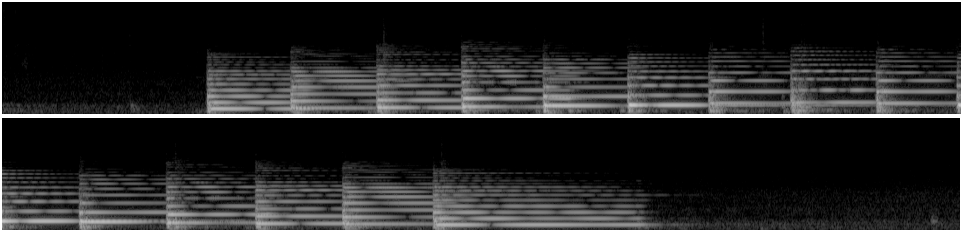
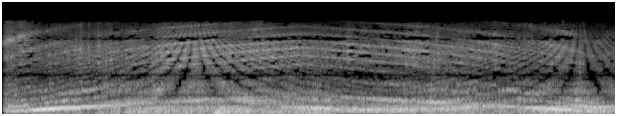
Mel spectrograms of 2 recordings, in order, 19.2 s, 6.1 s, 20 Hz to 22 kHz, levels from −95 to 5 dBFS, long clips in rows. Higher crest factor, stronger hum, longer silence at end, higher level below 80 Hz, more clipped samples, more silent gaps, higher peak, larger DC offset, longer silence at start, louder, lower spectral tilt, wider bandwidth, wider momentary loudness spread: first, 18 dB vs 12 dB; neither; first, 3.1 s vs 0 s; second, -66 dBFS vs -36 dBFS; neither; neither; second, -14 dBFS vs -8 dBFS; neither; first, 2.05 s vs 0 s; second, -33 LUFS vs -20 LUFS; first, -10 dB/octave vs -6.5 dB/octave; second, 4.2 kHz vs 10.5 kHz; first, 12 LU vs 9 LU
